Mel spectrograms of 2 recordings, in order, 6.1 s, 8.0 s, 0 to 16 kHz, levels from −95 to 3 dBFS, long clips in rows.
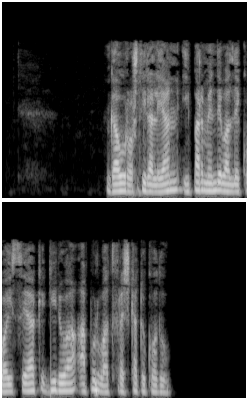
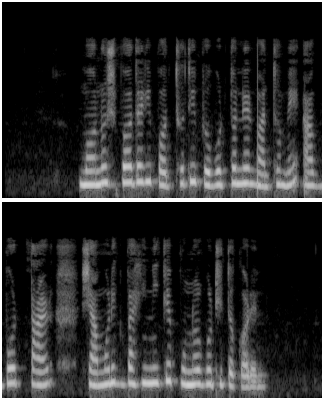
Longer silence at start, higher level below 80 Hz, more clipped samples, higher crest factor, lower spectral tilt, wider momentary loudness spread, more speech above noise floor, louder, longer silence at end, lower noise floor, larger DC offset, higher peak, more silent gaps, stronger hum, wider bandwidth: first, 1.3 s vs 0.95 s; first, -56 dBFS vs -66 dBFS; neither; about the same, 18 dB vs 14 dB; about the same, -5.5 dB/octave vs -5 dB/octave; about the same, 7 LU vs 7 LU; first, 60 dB vs 47 dB; first, -19 LUFS vs -26 LUFS; first, 0.95 s vs 0.7 s; first, -79 dBFS vs -72 dBFS; neither; first, -2 dBFS vs -12 dBFS; neither; neither; about the same, 7.8 kHz vs 7.8 kHz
